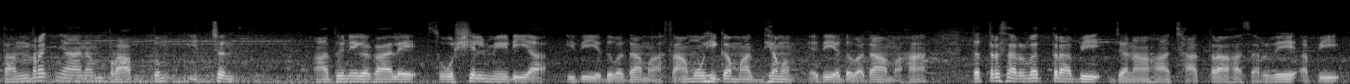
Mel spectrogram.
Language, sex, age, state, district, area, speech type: Sanskrit, male, 30-45, Kerala, Kozhikode, urban, spontaneous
